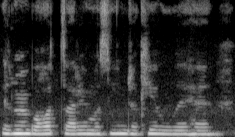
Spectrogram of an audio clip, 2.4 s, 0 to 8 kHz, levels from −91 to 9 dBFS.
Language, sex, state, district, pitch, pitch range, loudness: Hindi, female, Jharkhand, Deoghar, 215 Hz, 205-225 Hz, -16 LUFS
